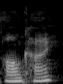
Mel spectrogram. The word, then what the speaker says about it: Aung Khaing: names are quite unique and quite difficult to pronounce so my name is ankai and so the one i introduced to like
